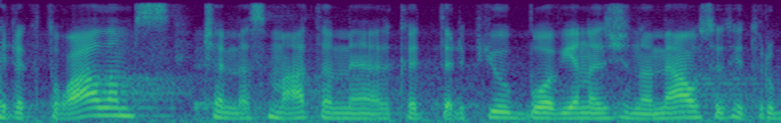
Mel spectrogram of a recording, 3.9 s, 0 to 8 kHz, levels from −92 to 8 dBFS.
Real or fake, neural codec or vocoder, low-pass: real; none; 7.2 kHz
